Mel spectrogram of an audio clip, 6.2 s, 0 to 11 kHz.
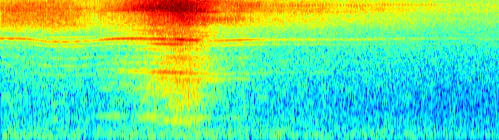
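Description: RC Bell 206 model helicopter flying, its electric motor and rotors giving a faint high whine that swells to its loudest about two seconds in, then fades away.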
